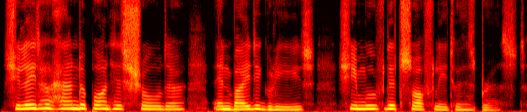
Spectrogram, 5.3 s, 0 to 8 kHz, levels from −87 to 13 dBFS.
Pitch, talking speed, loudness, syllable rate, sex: 230 Hz, 195 wpm, -16 LUFS, 4.7 syllables/s, female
